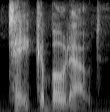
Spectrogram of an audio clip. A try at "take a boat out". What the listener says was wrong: Okay, make sure to pronounce that K. You're saying take a boat. Okay, so it's take.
